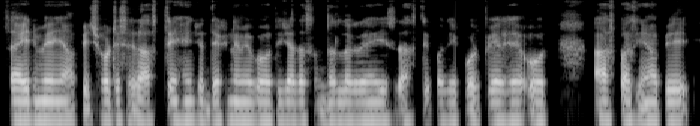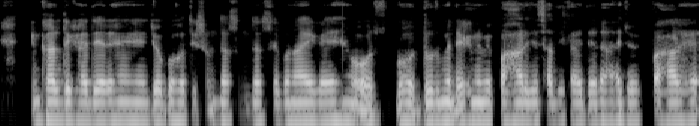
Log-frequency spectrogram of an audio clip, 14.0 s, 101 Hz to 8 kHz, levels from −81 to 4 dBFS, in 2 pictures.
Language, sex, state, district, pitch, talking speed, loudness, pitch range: Hindi, male, Chhattisgarh, Korba, 115 Hz, 245 wpm, -20 LUFS, 115-120 Hz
